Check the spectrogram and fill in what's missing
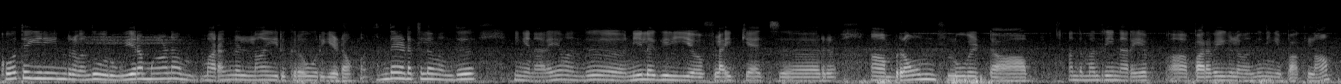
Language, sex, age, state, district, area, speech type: Tamil, female, 30-45, Tamil Nadu, Chennai, urban, spontaneous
